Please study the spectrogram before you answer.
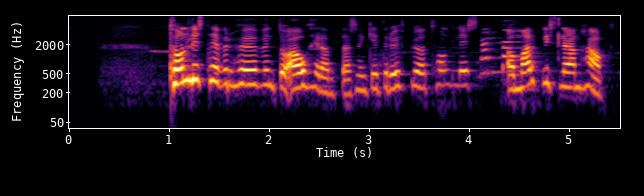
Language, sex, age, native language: Icelandic, female, 30-39, Icelandic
